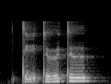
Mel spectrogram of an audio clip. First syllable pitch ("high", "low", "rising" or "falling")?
low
